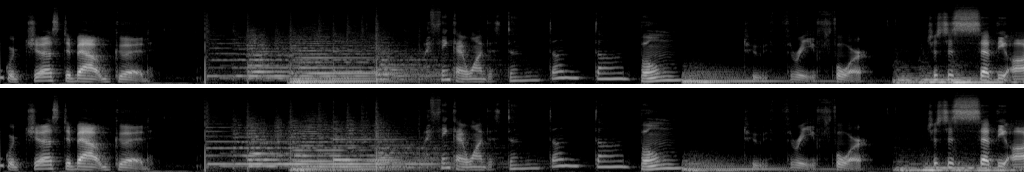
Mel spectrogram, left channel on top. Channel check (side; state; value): both; normal; correlation 0.70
